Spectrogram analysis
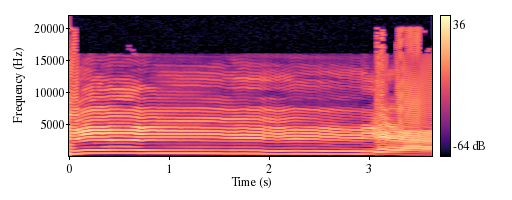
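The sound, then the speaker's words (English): A human voice imitates a jackal's howl: one long, steady, mid-pitched wail held for several seconds, wavering slightly before it breaks and slides downward at the end. “The jackals in the forest were howling at the full moon in the sky.”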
